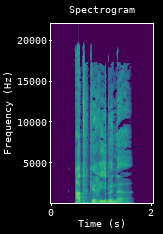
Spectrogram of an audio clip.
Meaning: inflection of abgerieben: 1. strong/mixed nominative/accusative feminine singular 2. strong nominative/accusative plural 3. weak nominative all-gender singular
- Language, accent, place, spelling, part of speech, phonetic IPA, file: German, Germany, Berlin, abgeriebene, adjective, [ˈapɡəˌʁiːbənə], De-abgeriebene.ogg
